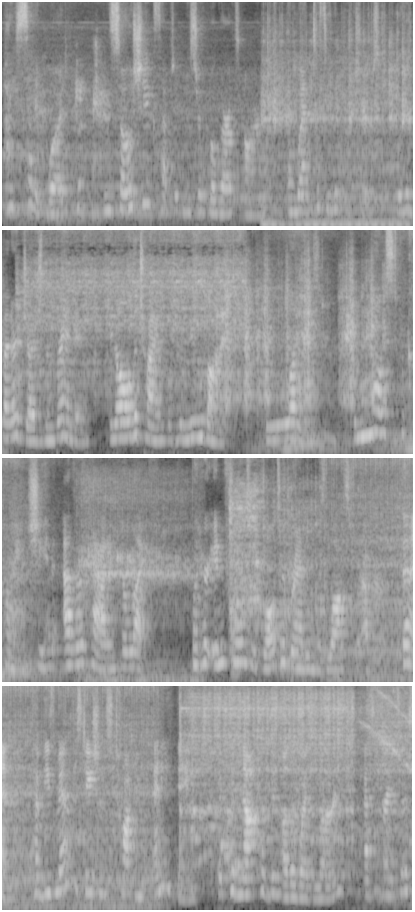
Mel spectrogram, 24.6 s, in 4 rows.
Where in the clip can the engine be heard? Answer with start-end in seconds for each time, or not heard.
0.0-24.6.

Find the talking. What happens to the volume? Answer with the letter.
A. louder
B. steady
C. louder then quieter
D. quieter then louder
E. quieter
B.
